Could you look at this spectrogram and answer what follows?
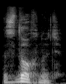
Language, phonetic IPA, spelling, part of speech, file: Russian, [ˈzdoxnʊtʲ], сдохнуть, verb, Ru-сдохнуть.ogg
- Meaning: 1. to die (of livestock, cattle; battery) 2. to croak (to die)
